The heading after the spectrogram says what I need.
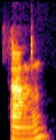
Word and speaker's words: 장: So this silent word is at the bottom again. So it's the ng sound. 장.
